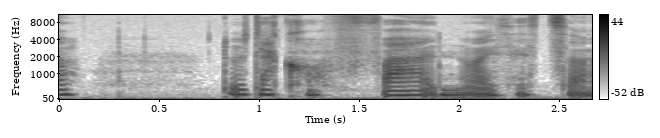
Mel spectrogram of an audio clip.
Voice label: "coffa", Welsh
